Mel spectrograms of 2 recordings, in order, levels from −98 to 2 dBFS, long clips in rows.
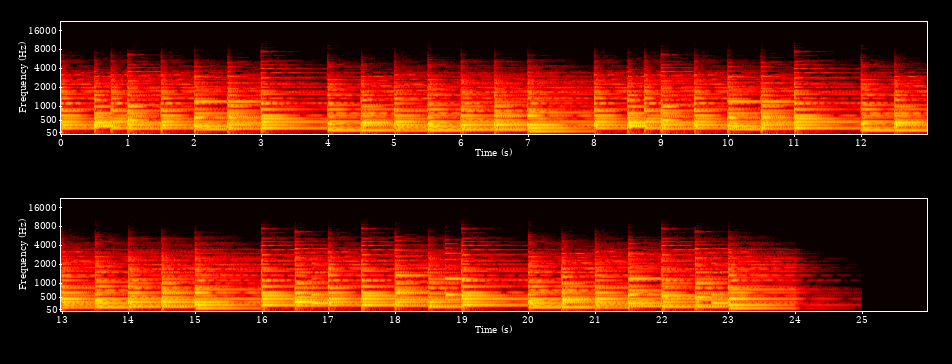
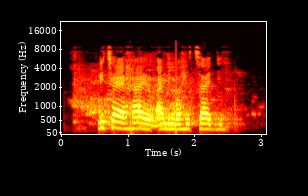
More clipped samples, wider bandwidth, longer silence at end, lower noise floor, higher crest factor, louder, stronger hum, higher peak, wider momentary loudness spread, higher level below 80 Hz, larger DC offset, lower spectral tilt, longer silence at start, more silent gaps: neither; second, 7.8 kHz vs 9.6 kHz; first, 1.85 s vs 0.55 s; first, -63 dBFS vs -32 dBFS; about the same, 16 dB vs 14 dB; second, -30 LUFS vs -12 LUFS; neither; second, -14 dBFS vs 0 dBFS; second, 6 LU vs 18 LU; about the same, -60 dBFS vs -56 dBFS; neither; first, -8 dB/octave vs -4.5 dB/octave; second, 0 s vs 0.2 s; neither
